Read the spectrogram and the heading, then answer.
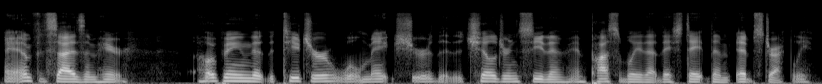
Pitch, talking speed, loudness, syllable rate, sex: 125 Hz, 170 wpm, -21 LUFS, 4.8 syllables/s, male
